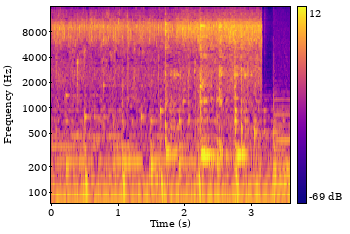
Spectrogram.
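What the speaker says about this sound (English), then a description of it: "When oil gets heated, add 1 small sliced onion. Fry till it turns golden brown." Sliced onion frying in hot oil for mutton korma, a loud continuous sizzle with a spatula stirring and scraping rhythmically close by. The sizzle cuts off abruptly near the end, leaving a quieter hum.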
